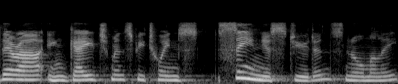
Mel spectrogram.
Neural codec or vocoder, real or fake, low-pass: none; real; 7.2 kHz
